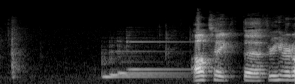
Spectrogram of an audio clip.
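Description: A short electronic jingle plays.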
